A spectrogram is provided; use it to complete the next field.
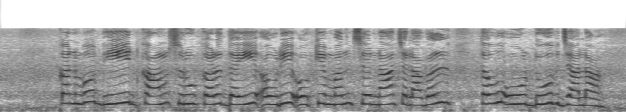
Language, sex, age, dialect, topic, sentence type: Bhojpuri, female, 18-24, Northern, banking, statement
